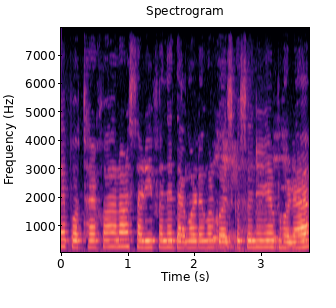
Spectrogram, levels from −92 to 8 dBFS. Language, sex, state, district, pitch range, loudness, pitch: Assamese, female, Assam, Sonitpur, 230-240 Hz, -18 LUFS, 235 Hz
